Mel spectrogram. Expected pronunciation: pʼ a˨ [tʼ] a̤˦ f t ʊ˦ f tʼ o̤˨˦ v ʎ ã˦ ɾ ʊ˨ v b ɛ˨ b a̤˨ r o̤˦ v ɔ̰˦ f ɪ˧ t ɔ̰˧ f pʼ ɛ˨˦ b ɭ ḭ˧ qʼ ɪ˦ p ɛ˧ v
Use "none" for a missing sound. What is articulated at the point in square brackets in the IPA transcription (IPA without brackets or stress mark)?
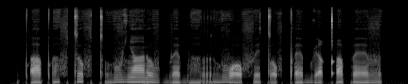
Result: pʼ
